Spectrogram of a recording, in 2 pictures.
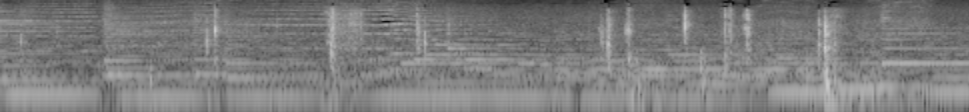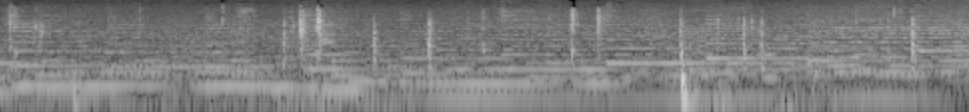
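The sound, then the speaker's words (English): Irregular clicks of typing on a computer keyboard, keys tapped in quick bursts and pauses, set against a steady tonal background like soft music, with no one speaking. “You're a bunch of typing.”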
